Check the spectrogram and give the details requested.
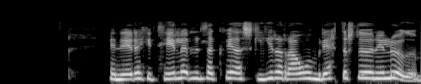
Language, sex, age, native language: Icelandic, female, 18-19, Icelandic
